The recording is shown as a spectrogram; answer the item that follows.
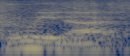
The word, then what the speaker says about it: geoduck: I know it looks like geoduck in print, but it's actually pronounced gooey duck.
